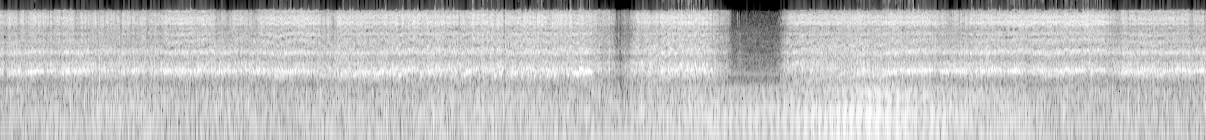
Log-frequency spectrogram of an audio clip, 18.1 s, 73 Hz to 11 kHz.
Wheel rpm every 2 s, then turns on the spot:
220, 230, 220, 190, 160, 120, 140, 230, 220.
none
